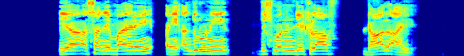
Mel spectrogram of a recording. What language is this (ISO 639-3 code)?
snd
